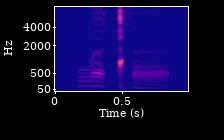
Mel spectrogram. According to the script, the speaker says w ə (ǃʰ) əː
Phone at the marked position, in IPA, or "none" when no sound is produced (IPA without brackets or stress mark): ǃʰ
